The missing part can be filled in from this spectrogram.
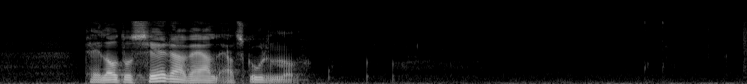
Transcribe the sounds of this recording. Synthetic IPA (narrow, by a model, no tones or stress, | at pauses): t̪ʰeɪlɑʊd̪ʊseːɾɑʋæːlæ̰t̪skuːɾn̩ɔ̰m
